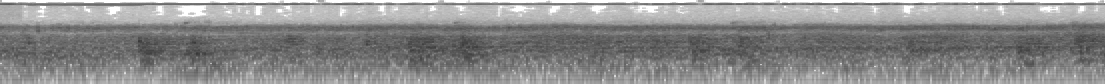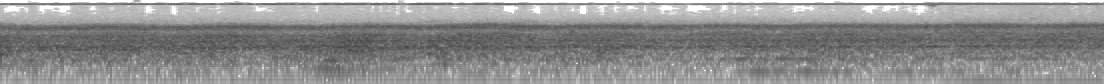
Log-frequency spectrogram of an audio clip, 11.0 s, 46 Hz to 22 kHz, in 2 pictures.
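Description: Steam locomotive 90465 from Ardsley runs past in a steady, continuous rumble with faint rhythmic rail clatter, heard from a moderate distance under a constant hiss.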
